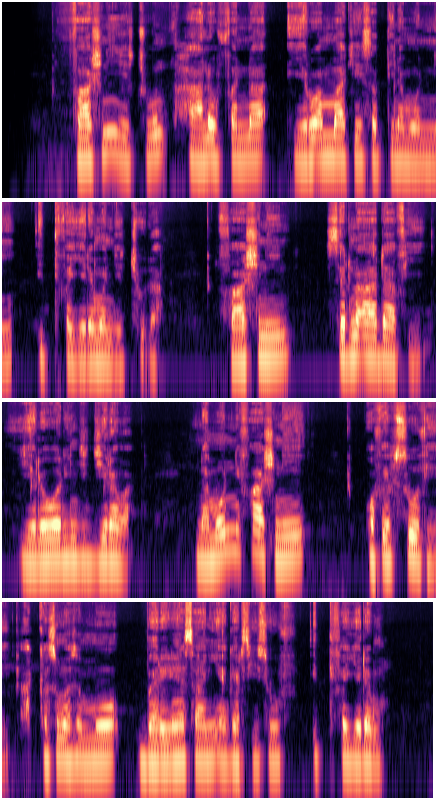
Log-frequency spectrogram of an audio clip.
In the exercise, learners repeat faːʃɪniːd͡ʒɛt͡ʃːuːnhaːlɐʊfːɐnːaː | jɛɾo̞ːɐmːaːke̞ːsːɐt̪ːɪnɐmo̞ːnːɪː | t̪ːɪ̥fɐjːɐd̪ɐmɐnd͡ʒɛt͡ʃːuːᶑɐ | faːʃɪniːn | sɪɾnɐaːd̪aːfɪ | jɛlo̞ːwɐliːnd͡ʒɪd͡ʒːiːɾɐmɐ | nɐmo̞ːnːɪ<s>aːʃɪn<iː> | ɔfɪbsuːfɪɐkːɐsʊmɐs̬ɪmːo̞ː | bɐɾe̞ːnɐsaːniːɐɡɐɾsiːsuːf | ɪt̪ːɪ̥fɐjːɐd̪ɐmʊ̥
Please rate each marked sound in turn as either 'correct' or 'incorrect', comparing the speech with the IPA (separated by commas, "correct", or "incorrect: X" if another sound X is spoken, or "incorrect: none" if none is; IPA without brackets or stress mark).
incorrect: f, correct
